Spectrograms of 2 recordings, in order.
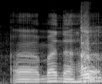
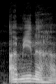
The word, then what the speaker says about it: aminaha: Maka siapa orang yang takut hadil ahwal pada keadaan ini fid dunya amanaha amanaha atau aminaha bisa bisa amanaha Allah ya ini amana amanahu tapi aminaha berarti bacanya gitu am amin aminaha maka dia akan selamat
